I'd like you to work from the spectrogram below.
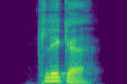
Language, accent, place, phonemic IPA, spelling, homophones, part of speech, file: German, Germany, Berlin, /ˈklɪkə/, Clique, klicke, noun, De-Clique.ogg
- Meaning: 1. a group of friends, a gang, clique 2. a clique, cabal, camarilla 3. clique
